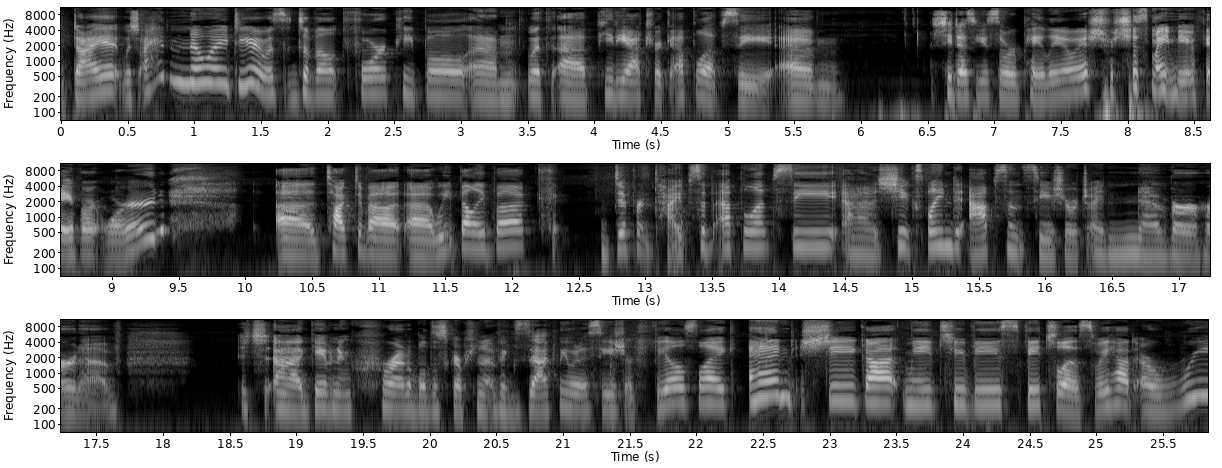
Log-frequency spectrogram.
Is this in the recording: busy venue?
no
